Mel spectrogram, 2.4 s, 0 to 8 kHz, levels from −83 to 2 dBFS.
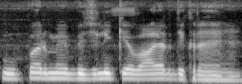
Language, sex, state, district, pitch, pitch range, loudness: Hindi, male, Arunachal Pradesh, Lower Dibang Valley, 130 Hz, 125-140 Hz, -13 LUFS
